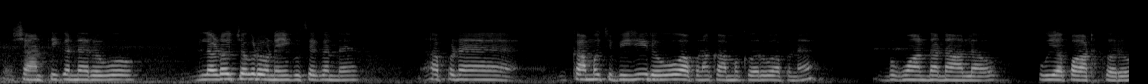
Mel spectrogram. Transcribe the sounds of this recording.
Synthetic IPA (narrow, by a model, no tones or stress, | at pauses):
ʃaːnt̪iːkənːẽːɾəoː | ləɽoːt͡ʃəkɽoːneːiːkʊseːkənːeː | aːpneː | kəmt͡ʃbid͡ʒiːɾəoːaːpnaːkəmkəɾoːaːpneː | bʱəɡwaːnd̪aːnaːlaːoː | puːd͡ʒaːpaːʈʰkəɾoː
